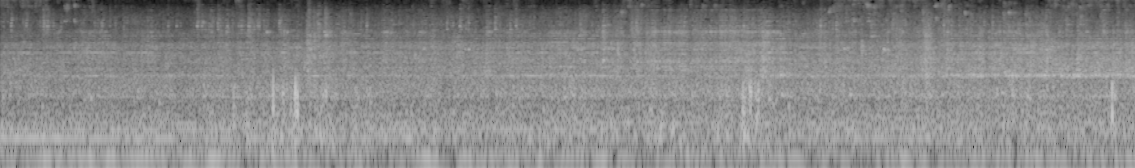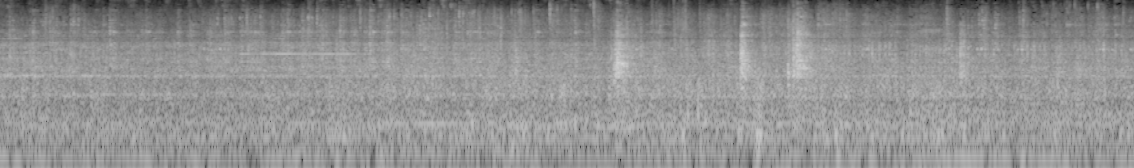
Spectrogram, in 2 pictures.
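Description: Narrow-gauge train behind a small electric locomotive rolling past on the rails, its running noise growing steadily louder as it comes closer, with a faint wheel squeal partway through. Three sharp metallic clanks come in quick succession near the end.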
